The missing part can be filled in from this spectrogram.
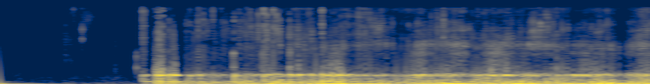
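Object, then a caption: Steel mesh microphone grille. The backs of long acrylic nails on both hands scratch the hollow steel mesh grille of a fist-sized black microphone. After a near-silent first second, a dense, continuous scraping rumble begins, heavy in the low end with a steady hum-like tone running beneath it. It stays at a fairly even loudness until the end.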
